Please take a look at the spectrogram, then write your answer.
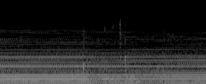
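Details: Power amplifier repaired for sound on only one side: only a steady mains hum with stacked tones, no programme; the input coupling capacitor (40 µF/25 V) passes no signal, a failed coupling capacitor blocking the channel.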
